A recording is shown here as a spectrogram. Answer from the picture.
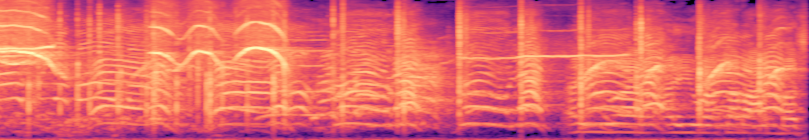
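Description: Several women ululating in high, wavering trills for the first couple of seconds, then cheering and clapping.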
